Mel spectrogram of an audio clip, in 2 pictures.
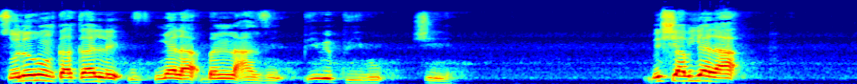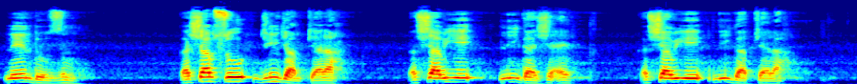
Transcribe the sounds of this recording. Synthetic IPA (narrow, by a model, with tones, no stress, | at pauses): so˨lo˦hʊ˦ŋ̩˨ka˦ka˦lːɨ˨ɲɛ˦la˦bɨ˦n˦la̰˨ʔa˨n˨zɨ˨pi˦bɨ˦piː˦bu˦ | ʃeː˨ | bɨ˦ʃɛ˦bjɛ˦la˦ | nɨ˦n˦do˨zɨ˦m | ka˨ʃɛ˦bso˦d͡ʒɪ˦nd͡ʒa˨m˨pi˨ɛ˨la˦ | ka˨ʃɛ˦bjɛ˦liː˦ɡa˨ʒɛ̰˨ʔɪ˨ | ka˨ʃɛ˦bje˦liː˦ɡa˨pi˨ɛ˨la̰˨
